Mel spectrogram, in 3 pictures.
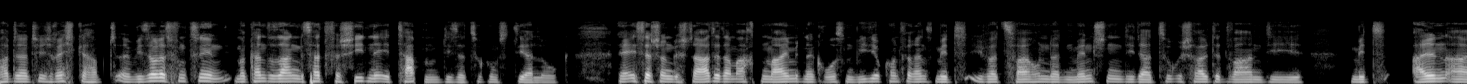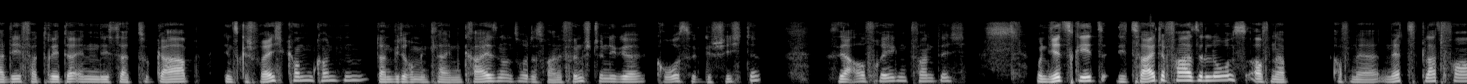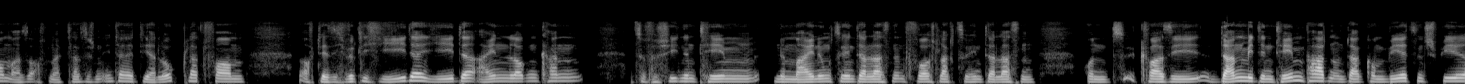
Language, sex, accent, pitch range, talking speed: German, male, German, 120-145 Hz, 160 wpm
